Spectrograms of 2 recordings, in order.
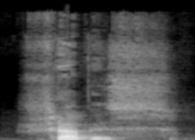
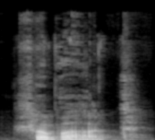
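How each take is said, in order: First: It is said in a Yiddish pronunciation. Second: It is said in a Modern Hebrew pronunciation. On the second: "Modern Hebrew?"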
